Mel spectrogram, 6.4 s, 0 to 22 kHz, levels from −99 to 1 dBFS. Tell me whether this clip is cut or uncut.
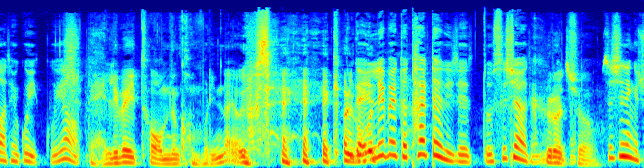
uncut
